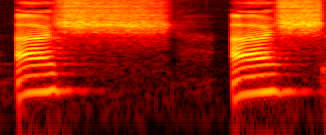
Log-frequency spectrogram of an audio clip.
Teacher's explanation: huruf syin dia tengah lidahnya hanya dinaikin saja. Dinaikin aja tanpa ditekan seperti jim · Ini ada furjah ada rongga ayah bunda untuk menyempurnakan sifat huruf namanya rakhawah lemah mengalir.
